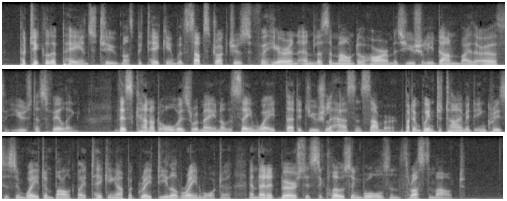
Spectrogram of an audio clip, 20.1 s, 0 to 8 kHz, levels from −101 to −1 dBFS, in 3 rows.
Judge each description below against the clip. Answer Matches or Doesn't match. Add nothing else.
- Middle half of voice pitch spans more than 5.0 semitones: Doesn't match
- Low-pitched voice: Matches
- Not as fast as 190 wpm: Doesn't match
